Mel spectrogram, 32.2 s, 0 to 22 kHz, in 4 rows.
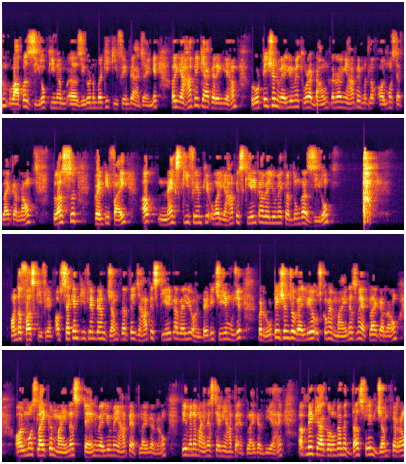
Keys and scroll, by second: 11.7 2, 12.0 5, 16.4 0, 27.5 -, 28.0 1, 28.6 0.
